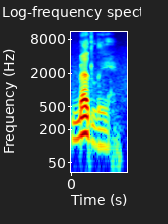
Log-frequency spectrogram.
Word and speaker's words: Medli: earth sage let's roll I kept saying her name wrong it's not Madea it's medley like like a song medley I get it all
